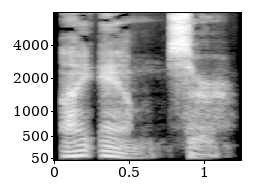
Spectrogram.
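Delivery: understated humble reply; humbly. A narrator's reading. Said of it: "Nicholas said humbly".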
